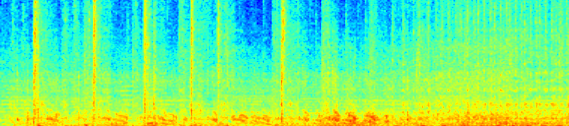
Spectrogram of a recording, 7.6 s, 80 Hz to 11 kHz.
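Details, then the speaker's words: 1968 GMC truck with 427 V8, first start after sitting 30+ years; sharp irregular pops while catching, then settles into a steady, even rumble and smooth idle. "Once it started to fire and it came on, it smoothed right out, and it was back to that badass 427"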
